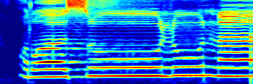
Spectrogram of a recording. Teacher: hukumnya adalah Mad Thobi'i dahohiri sebab ada wau sukun didahului dhamah maka Sin dipanjangkan dua harakat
